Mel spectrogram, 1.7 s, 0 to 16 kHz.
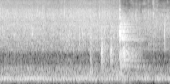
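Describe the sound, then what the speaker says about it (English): Half an onion sautéing in oil, a soft steady sizzle with a few faint scraping stirs near the end, close and alone with no talking. "So we will add the half of the onion. And we want to saute this for about 5 to 8 minutes"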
